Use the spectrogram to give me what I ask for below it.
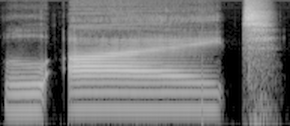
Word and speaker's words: light: their trip before okay this word it has some silent letters in it these this g and h all they do is make the i say its name so it's going to say light you just skip right over these light so what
